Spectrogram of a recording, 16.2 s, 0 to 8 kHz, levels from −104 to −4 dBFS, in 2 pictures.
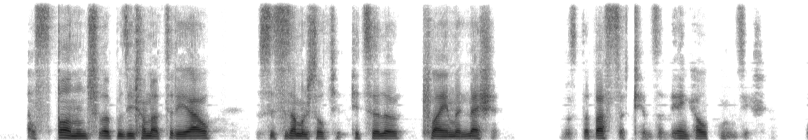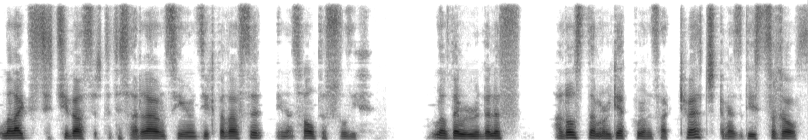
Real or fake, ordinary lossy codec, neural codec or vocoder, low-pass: fake; none; codec, 16 kHz, 0.5 kbps, FunCodec, trained on LibriTTS, 25 frames a second; none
